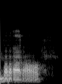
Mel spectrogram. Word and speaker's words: Buttolph: Yeah, so Stephen Buttolph. Yeah, it's like Rudolph, but with a butt in front of it.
